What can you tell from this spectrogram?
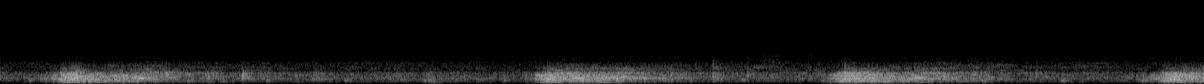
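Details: Real patient on a mechanical ventilator: machine-driven breaths about every three seconds, each with coarse rough crackling; crackles.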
